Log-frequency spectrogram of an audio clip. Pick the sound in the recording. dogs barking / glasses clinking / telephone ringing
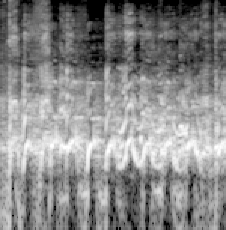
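dogs barking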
